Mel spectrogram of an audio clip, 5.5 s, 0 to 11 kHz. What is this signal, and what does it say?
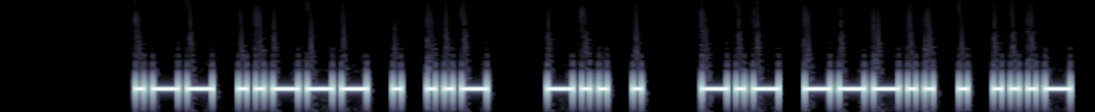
Morse code, heard as a keyed tone, about 27 wpm, 700 Hz. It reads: W2EU DE K8EV
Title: USA Callsign DE Callsign - 4 Characters - 28wpm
